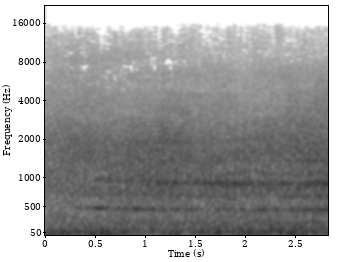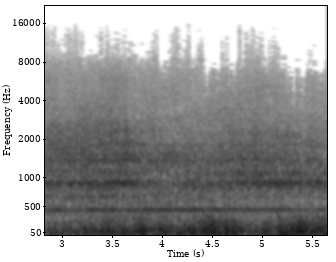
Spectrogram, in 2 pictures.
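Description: Wind rumbling on the microphone, growing louder toward the end, with a steady droning hum from highway traffic that begins about half a second in.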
